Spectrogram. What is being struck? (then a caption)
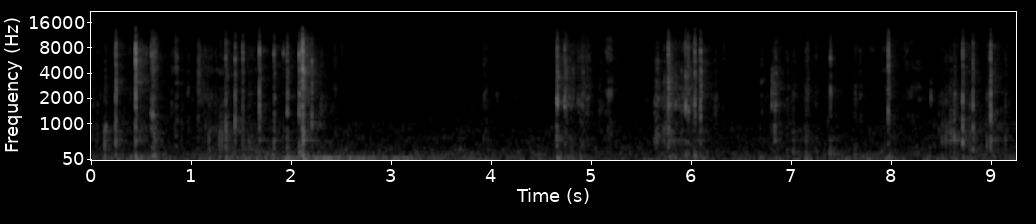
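Painted gypsum plaster block. A utility knife blade scrapes and flakes the chalky surface off a small square solid gypsum block, painted red, scored into a grid and held in the hand. The result is a quiet series of dry, bright, crisp scratches and short ticking clicks with almost no ring. A brief lull comes partway through before the scraping resumes.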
